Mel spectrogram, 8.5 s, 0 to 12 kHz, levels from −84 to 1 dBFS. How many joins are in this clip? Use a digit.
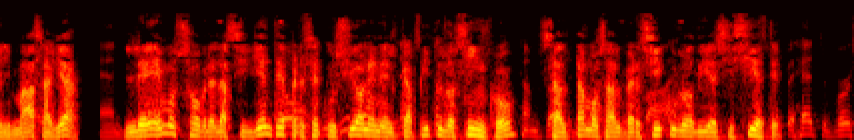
0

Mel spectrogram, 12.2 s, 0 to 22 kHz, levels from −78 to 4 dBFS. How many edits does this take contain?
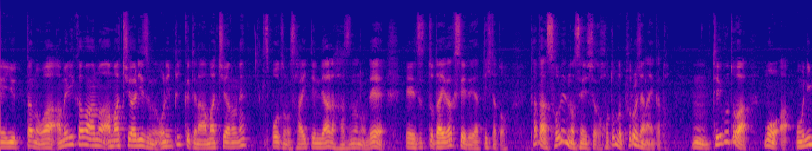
0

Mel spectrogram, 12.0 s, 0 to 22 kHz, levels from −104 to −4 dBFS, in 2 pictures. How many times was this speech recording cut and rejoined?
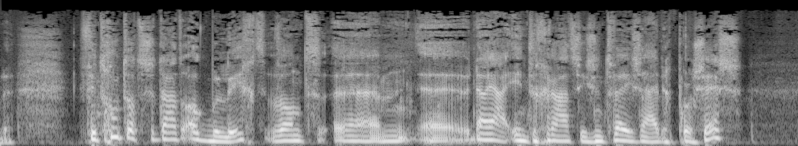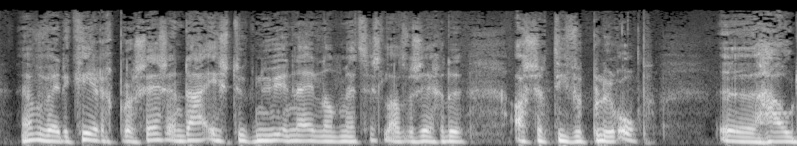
0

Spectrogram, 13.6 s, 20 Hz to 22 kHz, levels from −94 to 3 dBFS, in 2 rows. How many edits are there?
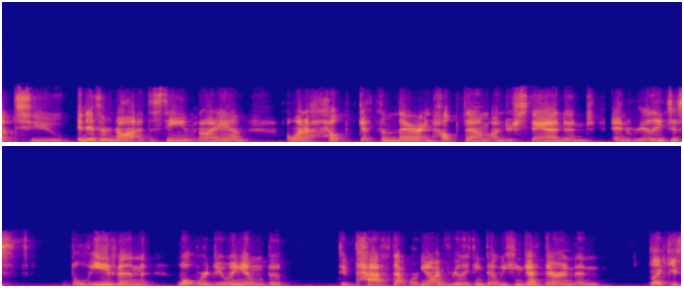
4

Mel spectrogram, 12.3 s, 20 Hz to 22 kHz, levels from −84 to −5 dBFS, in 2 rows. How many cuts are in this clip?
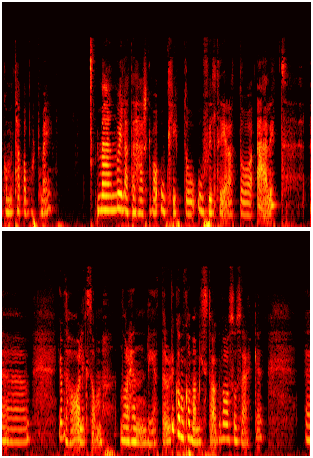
3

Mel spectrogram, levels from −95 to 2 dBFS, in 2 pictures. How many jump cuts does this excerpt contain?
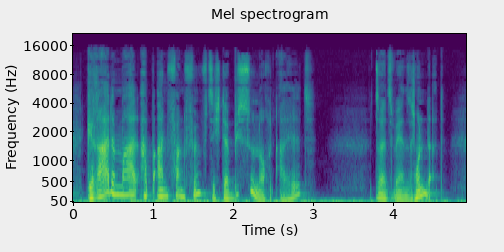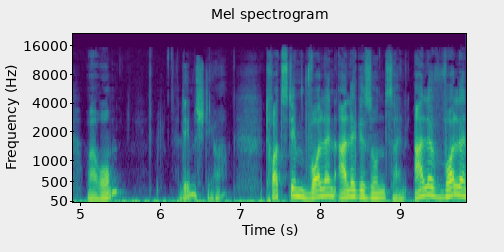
4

